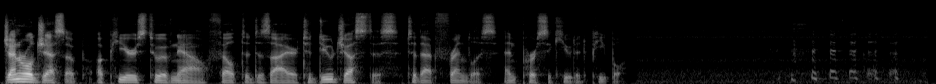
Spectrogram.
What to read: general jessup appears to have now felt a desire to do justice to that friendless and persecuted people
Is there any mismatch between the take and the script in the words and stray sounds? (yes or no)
yes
